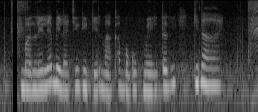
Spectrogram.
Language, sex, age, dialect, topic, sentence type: Marathi, female, 18-24, Southern Konkan, banking, question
